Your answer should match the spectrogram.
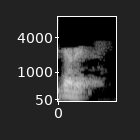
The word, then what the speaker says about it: Eretz: And the word earth in the Hebrew language is Eretz, and we spell it E-R-E-T-Z, Eretz. Now the word for oppressor is Aritz, A-R-I-T-Z.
